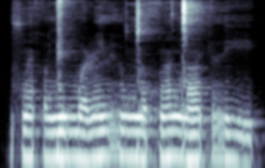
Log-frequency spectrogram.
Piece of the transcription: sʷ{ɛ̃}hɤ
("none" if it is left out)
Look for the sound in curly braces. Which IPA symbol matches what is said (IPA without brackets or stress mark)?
æ̃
